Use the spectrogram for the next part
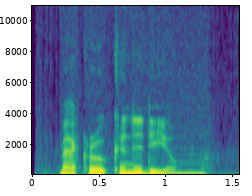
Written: macroconidium

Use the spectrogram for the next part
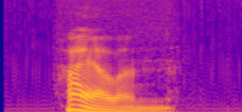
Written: hyaline

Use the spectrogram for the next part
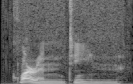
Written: quarantine

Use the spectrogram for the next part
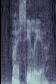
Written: mycelia

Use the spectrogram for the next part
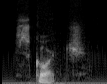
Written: scorch

